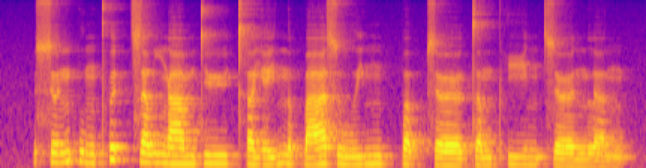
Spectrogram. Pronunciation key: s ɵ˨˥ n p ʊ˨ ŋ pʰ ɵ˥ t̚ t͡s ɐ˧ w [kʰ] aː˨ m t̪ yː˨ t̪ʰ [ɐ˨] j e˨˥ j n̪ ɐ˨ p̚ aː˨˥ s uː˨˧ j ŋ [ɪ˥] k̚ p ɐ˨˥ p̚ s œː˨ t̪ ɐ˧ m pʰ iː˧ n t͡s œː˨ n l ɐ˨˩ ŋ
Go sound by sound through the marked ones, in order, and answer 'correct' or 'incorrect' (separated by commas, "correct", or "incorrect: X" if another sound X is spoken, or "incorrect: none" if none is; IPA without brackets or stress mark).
incorrect: ŋ, correct, incorrect: ɪ˧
